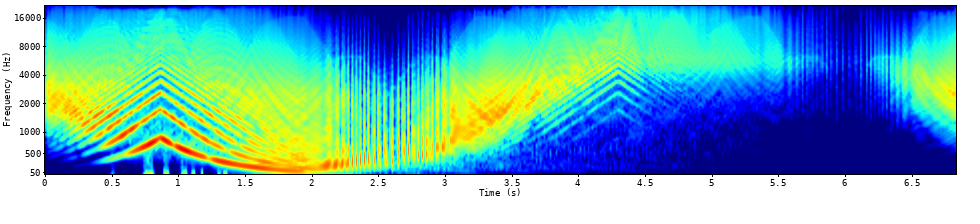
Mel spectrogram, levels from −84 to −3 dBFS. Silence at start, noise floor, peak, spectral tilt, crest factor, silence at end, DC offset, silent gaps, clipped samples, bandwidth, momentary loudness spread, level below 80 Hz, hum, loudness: 0 s; -49 dBFS; -4 dBFS; -3 dB/octave; 16 dB; 0 s; under 0.1%; none; under 0.1%; over 20 kHz; 19 LU; -52 dBFS; none; -17 LUFS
